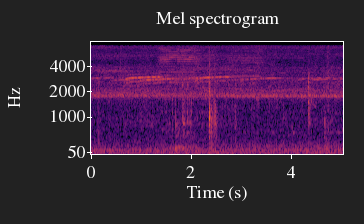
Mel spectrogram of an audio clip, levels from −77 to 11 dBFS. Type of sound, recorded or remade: recorded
